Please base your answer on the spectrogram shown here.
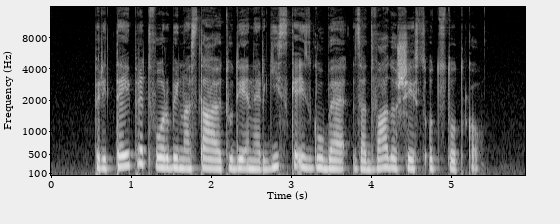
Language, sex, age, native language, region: Slovenian, female, 18-29, Slovenian, Drava region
